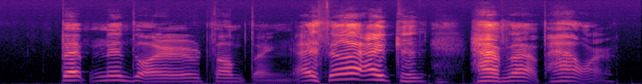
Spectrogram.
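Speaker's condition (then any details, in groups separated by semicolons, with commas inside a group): Cerebral palsy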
